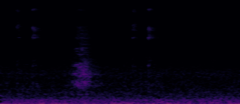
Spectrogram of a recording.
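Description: A few faint computer mouse clicks over a low, steady room hum.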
